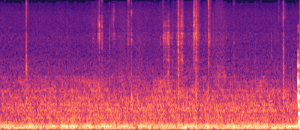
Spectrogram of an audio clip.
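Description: Faint handling sounds of a small sticker's paper backing being folded and worked between the fingers: scattered light crackles and ticks, over a faint low hum.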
